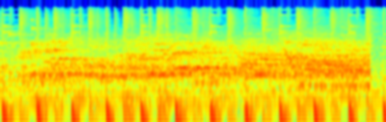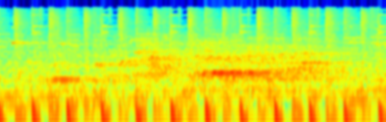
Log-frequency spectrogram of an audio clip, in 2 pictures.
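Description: Electronic dance music with a steady, driving kick drum and a loud noisy synth layer that cuts off sharply about five seconds in and swells back afterwards.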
